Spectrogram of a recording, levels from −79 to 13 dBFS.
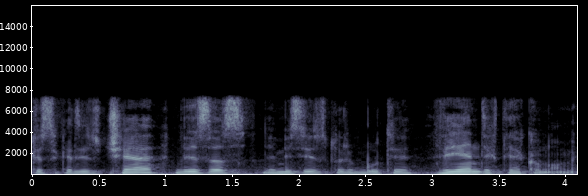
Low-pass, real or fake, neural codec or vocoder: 7.2 kHz; fake; codec, 16 kHz, 4 kbps, FreqCodec, larger model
